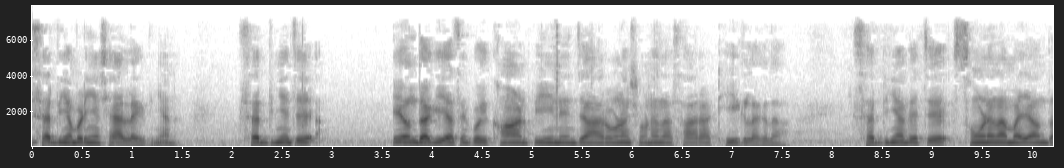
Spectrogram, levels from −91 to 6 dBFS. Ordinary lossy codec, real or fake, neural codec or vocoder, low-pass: MP3, 32 kbps; real; none; 7.2 kHz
